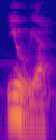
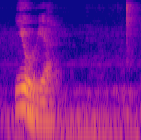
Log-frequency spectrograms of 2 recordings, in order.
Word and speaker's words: lluvia: In Spain, in Spain and in most Latin American countries, they say it lluvia with this soft v, lluvia.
